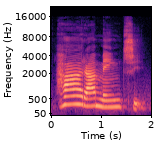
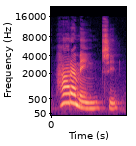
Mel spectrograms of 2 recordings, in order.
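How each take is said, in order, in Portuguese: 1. É dita devagar e com cuidado. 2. É dita em ritmo natural. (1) "Uma vez mais devagar" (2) "2 vezes mais naturalmente"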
